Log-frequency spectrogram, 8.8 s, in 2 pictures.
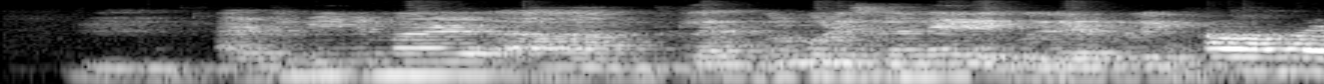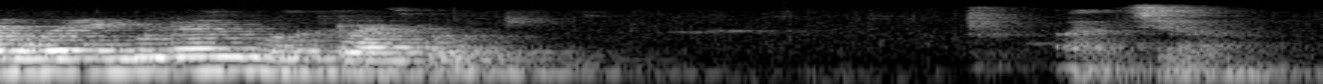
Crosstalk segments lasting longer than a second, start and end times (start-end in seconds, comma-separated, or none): none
